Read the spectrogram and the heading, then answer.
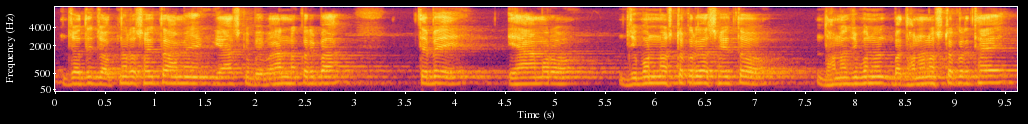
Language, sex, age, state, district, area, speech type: Odia, male, 45-60, Odisha, Khordha, rural, spontaneous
